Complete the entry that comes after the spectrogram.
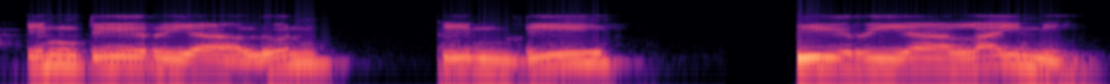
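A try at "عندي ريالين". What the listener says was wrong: Enggak ada bi-nya, Pak. Indi. Jangan ditambahin. Nah, indi riyalani.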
